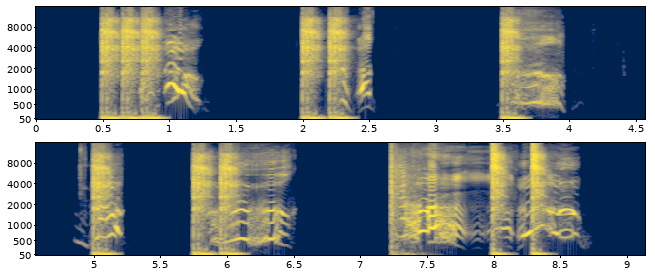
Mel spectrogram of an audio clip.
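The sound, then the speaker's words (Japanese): About six heavy thuds of punches landing on a body come in irregular bursts, each followed by short pained grunts and groans, with a quick double hit near the end. “パンチってのはね、こうやって打つのよ。”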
